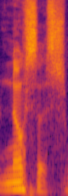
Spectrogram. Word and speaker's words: gnosis: The most common word for knowledge in the New Testament is the word gnosis with a silent G.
